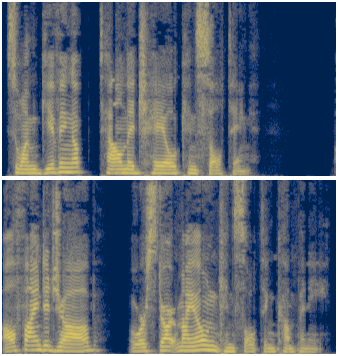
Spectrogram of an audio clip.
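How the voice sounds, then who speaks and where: A woman voicing an intense, determined man in love, speaking forcefully and insistently. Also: low-pitched, normal speed, dry recording, studio quality. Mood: impassioned.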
